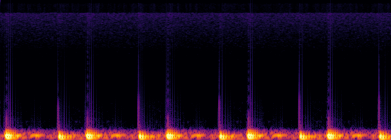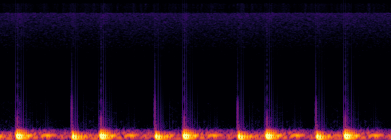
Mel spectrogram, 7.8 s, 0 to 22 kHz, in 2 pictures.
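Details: Steady paired lub-dub heart thumps at about 75 beats a minute over a low hum; presented as the real sound of a beating heart; normal heartbeat.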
